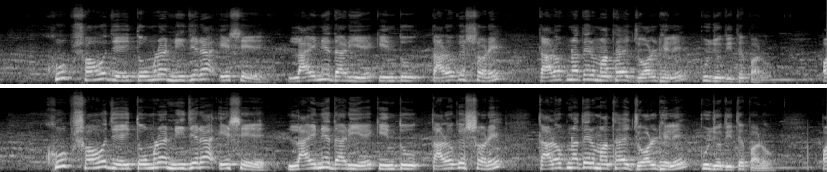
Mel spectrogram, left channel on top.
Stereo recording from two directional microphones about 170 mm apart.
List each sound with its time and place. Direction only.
0.5 s a man's voice: 40° right (ahead or behind)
